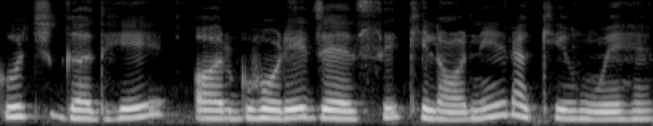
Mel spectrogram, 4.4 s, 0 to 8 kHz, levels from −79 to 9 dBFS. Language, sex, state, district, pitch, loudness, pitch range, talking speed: Hindi, female, Chhattisgarh, Raipur, 200 Hz, -14 LUFS, 185-220 Hz, 125 wpm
